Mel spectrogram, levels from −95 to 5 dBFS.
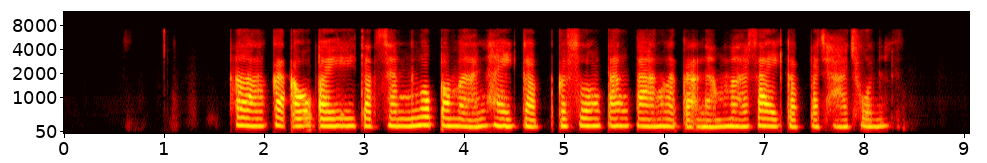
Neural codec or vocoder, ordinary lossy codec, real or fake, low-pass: codec, 16 kHz, 2 kbps, FreqCodec, smaller model; none; fake; 7.2 kHz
